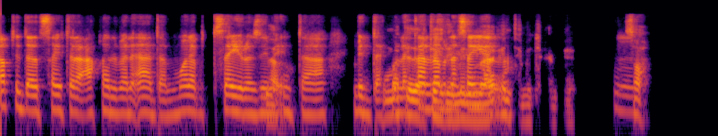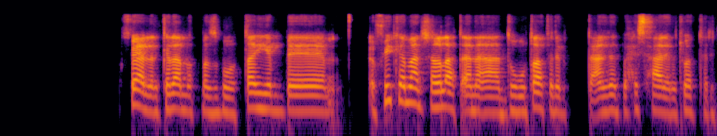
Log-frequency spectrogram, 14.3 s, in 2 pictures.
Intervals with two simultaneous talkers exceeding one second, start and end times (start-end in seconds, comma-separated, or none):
3.8-5.2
